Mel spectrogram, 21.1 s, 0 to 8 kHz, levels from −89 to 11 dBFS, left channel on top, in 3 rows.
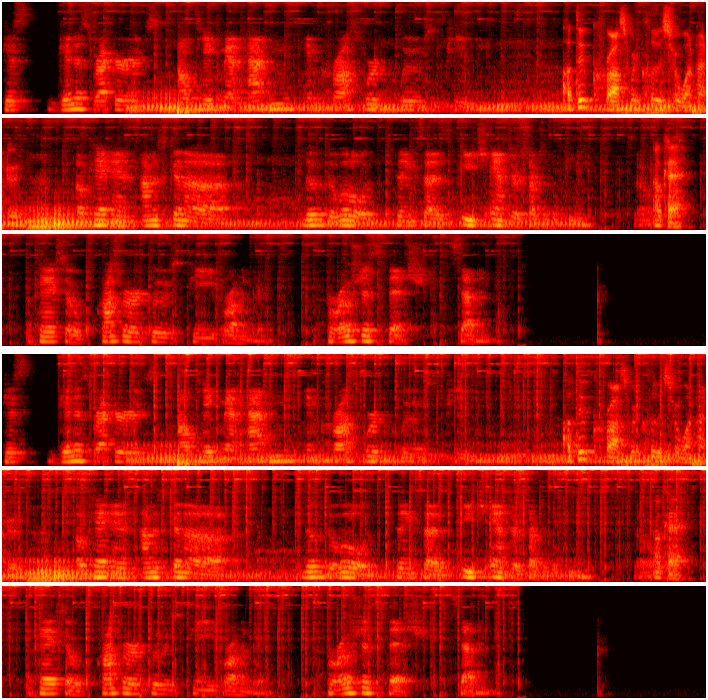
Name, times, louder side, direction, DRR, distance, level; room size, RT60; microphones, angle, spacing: voice 1, 0.0-4.9 7.8-9.5 10.0-12.9 13.4-13.6 14.3-16.8 17.3-19.0, equal, ahead, 1.1 m, -36 dB
sound 1, 0.5-19.2, right 13 dB, 60° right, 0.5 m, -33 dB
sound 2, 1.2-12.9, left 2 dB, 45° left, 1.2 m, -36 dB
voice 2, 5.6-7.3 13.5-13.9, left 4 dB, 70° left, 1.1 m, -32 dB
7.2 x 3.8 x 4.2 m
head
